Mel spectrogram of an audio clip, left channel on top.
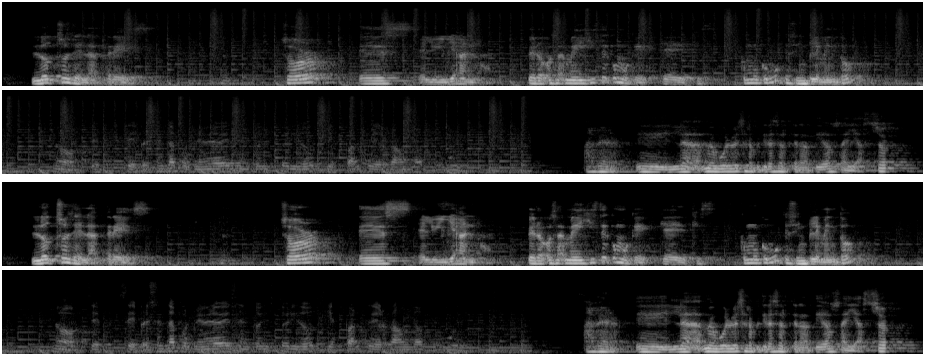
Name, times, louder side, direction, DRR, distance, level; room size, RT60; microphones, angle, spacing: voice 1, 0.3-1.5 2.8-3.2 3.6-4.9 5.3-7.1 7.4-8.6 15.0-18.1, right 1 dB, 50° right, 8 dB, 1.2 m, -25 dB
sound 1, 0.8-14.5, left 2 dB, 85° left, 1.5 m, -46 dB
voice 2, 1.9-2.4 2.7-3.0 4.3-4.6 9.7-13.9, right 1 dB, 25° right, 9 dB, 1.7 m, -43 dB
29.5 x 21.0 x 5.8 m, 0.81 s
head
